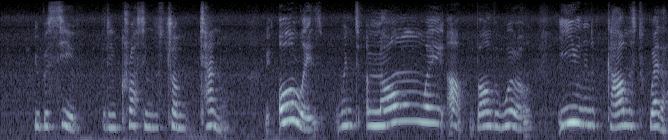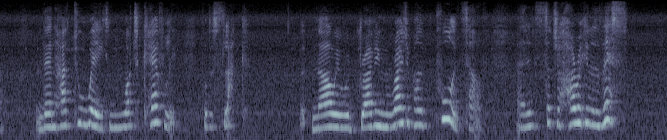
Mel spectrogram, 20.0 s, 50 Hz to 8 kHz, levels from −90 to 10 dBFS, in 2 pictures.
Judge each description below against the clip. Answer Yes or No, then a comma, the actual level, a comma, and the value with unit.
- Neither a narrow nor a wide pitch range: Yes, average, 3.5 semitones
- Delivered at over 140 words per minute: Yes, average, 155 wpm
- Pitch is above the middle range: Yes, very high, 265 Hz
